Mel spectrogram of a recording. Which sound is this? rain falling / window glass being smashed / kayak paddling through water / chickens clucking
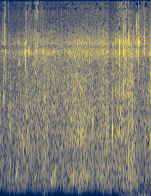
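kayak paddling through water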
